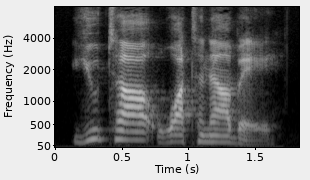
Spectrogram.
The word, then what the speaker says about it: Yuta Watanabe: Yuta Watanabe.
